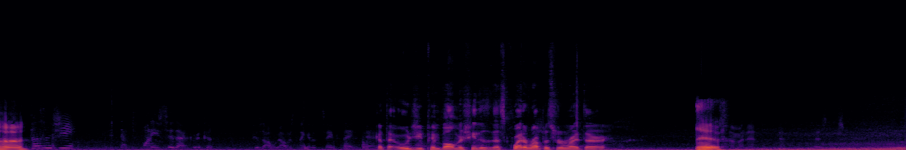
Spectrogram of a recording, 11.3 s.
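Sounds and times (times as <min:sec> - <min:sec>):
speech: 0:00.0 - 0:00.5, 0:04.7 - 0:07.8, 0:08.7 - 0:09.2
loud motorcycle roaring by: 0:08.8 - 0:11.3.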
